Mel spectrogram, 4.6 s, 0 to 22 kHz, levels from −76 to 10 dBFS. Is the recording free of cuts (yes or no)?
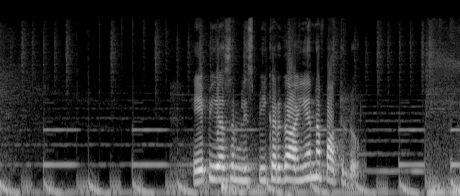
no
